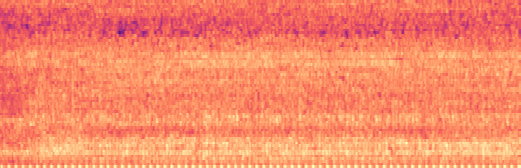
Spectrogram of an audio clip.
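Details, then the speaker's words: Freightliner truck just back from the dealer, diesel idling while the air compressor fills the tank: steady hollow chuffing about three and a half beats a second that stops once the tank is full; air escaping from a disconnected hose. "It's like a hollowed out sound. I noticed that every time when the air compressor, listen."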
